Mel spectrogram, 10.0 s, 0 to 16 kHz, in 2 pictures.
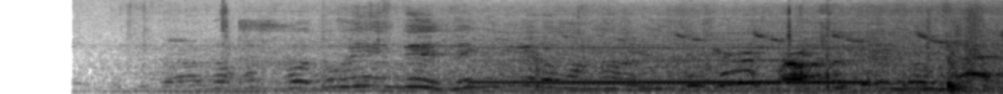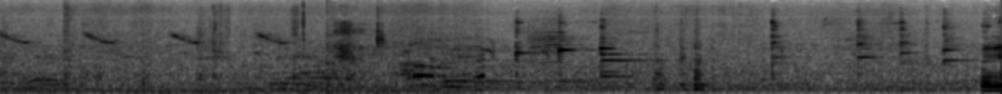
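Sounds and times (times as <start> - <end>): bird chirping: 2.2 - 10.0.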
